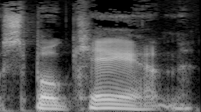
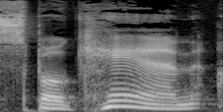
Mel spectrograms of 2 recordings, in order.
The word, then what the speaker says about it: Spokane: In particular, the one I remember the most is how I pronounced Spokane. No, Spokane. It's Spokane. I pronounced it Spokane.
